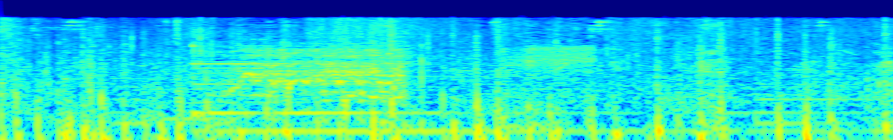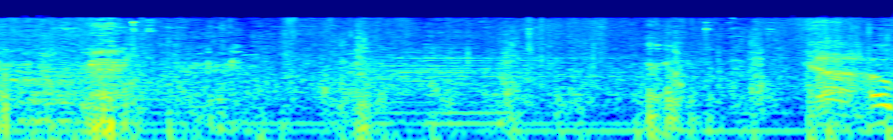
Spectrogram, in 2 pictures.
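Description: Horses in a Red Dead Redemption II game scene clip-clop steadily at a trot, with repeated whinnies and neighs over a dense, continuous layer of hooves and ambient game sound.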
